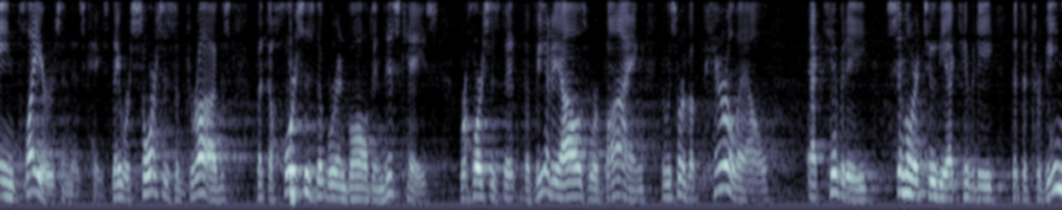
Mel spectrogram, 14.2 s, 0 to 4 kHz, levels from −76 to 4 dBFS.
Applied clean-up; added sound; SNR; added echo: none; none; none; none.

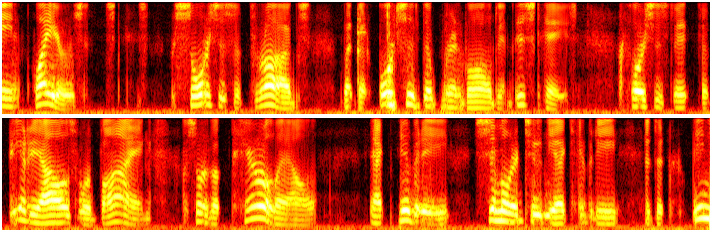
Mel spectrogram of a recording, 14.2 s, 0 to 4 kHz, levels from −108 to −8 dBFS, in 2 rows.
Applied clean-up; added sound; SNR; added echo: neural diffusion model UNIVERSE++.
